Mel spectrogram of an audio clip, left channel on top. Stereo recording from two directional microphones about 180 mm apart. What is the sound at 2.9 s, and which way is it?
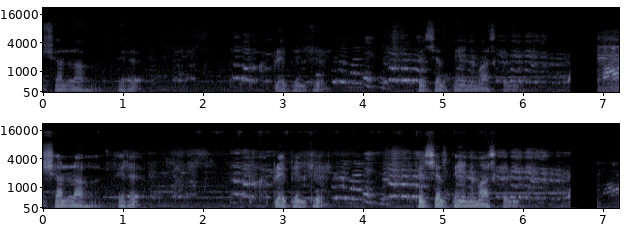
Speech, 15° right (ahead or behind).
